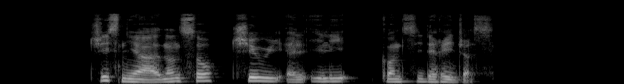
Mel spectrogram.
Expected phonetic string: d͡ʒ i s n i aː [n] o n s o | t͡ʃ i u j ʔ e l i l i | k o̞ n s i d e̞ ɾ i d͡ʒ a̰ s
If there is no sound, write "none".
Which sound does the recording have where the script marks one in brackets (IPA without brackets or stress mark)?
n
